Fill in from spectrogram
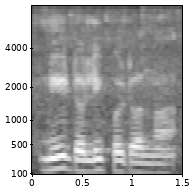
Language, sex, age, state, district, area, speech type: Tamil, male, 60+, Tamil Nadu, Mayiladuthurai, rural, spontaneous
